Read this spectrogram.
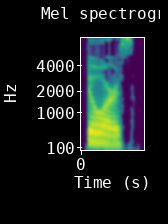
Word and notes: doors: British English

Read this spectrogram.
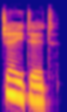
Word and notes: jaded: British English

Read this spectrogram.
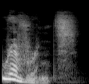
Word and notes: reverence: British English

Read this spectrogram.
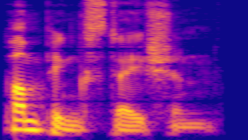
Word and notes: pumping station: British English

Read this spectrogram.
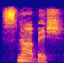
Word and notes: snobbish: American English

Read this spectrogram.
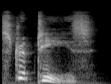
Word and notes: striptease: British English

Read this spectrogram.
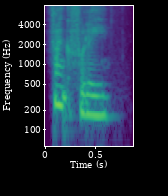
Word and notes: thankfully: British English

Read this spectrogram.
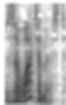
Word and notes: zootomist: British English

